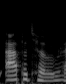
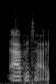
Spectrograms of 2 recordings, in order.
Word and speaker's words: Apatow: There was a documentary in 2014, Judd, it's Apatow, right? – Apatow, yeah.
